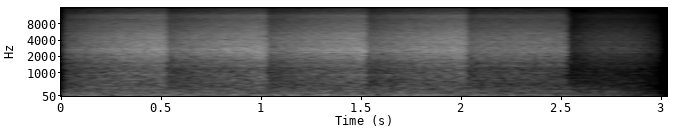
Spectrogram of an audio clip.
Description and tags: bumbling around with the KC2
electric, kaossilator2, sound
